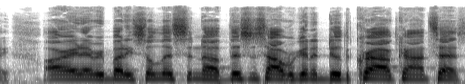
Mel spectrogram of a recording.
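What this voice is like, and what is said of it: Booming radio DJ announcer voice. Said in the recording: “I think I got a radio voice,”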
